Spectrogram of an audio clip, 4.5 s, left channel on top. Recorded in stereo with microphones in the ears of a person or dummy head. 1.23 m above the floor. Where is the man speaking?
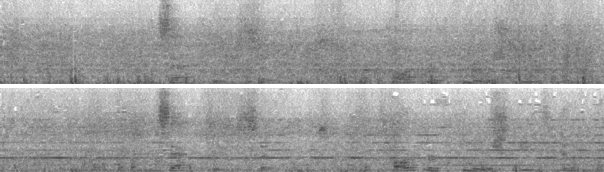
25° right (ahead or behind), 3 m.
